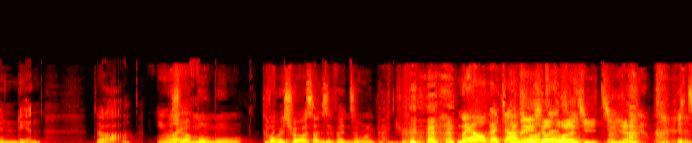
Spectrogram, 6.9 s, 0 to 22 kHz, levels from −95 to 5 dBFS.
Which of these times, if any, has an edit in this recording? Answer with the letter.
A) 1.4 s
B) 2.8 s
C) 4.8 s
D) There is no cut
A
